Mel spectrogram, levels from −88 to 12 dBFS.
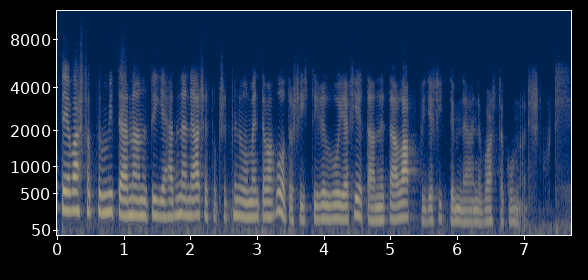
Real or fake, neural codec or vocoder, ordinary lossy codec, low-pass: fake; codec, 24 kHz, 0.5 kbps, DualCodec; none; none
